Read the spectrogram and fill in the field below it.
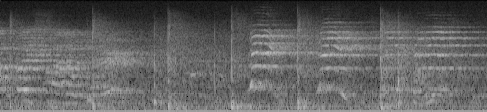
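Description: A basketball bounces on a wooden court floor.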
